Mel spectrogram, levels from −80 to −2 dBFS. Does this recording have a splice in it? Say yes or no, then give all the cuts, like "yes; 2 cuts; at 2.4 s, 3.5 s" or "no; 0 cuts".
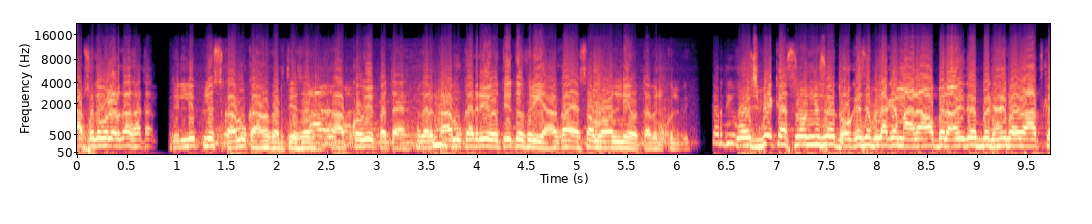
yes; 2 cuts; at 1.0 s, 6.3 s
